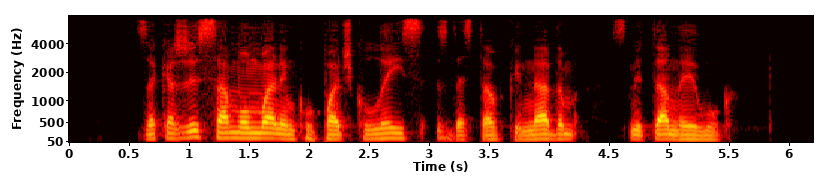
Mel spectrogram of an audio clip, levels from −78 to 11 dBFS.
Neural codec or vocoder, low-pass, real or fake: codec, 16 kHz, 0.5 kbps, X-Codec, HuBERT features, trained on LibriSpeech; 7.2 kHz; fake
